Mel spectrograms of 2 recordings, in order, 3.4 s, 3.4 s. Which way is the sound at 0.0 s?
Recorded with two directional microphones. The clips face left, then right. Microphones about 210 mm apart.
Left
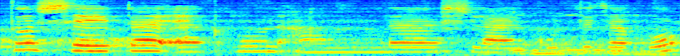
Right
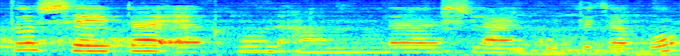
10° right (ahead or behind).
